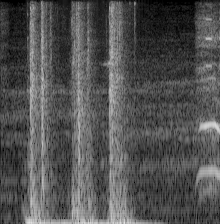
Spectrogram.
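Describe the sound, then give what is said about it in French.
A door lock bolting with heavy thunks, three solid mechanical clunks in quick succession, followed by a short electronic beep tone at the end. “Non, mais non Porte verrouillée.”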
